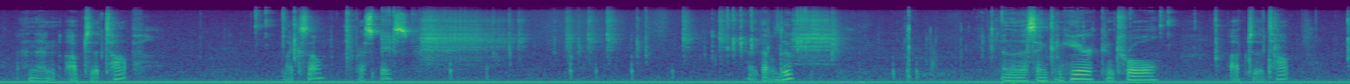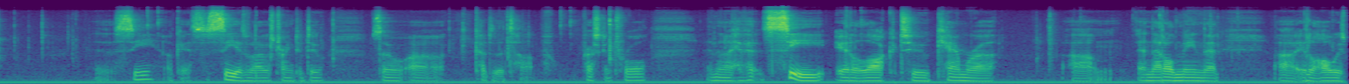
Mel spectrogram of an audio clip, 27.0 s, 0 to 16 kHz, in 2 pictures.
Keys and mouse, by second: 3.8-4.8 middle drag, 9.9 k, 16.4 ctrl+z, 18.1 k, 26.0 KP_1.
